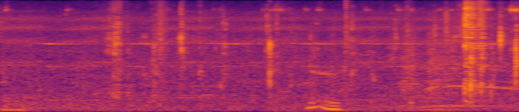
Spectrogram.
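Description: Close-up eating sounds: sharp crunches, clicks and smacks of a mouth at irregular intervals, with the loudest cluster near the end.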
